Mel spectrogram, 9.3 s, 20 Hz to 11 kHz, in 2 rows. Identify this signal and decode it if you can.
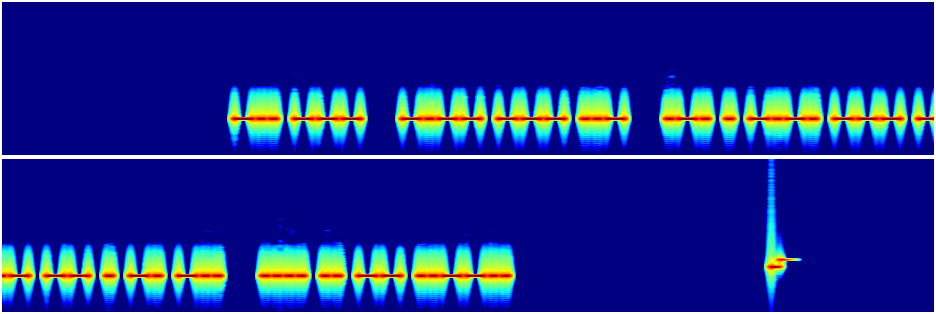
Morse code, heard as a keyed tone, about 40 wpm, 700 Hz. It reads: DO YOU RECOMMEND HIM?
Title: Sentences from Top 1200 Words 40wpm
